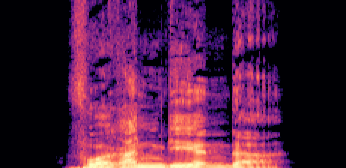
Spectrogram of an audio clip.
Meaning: inflection of vorangehend: 1. strong/mixed nominative masculine singular 2. strong genitive/dative feminine singular 3. strong genitive plural
- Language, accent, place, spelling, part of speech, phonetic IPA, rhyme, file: German, Germany, Berlin, vorangehender, adjective, [foˈʁanˌɡeːəndɐ], -anɡeːəndɐ, De-vorangehender.ogg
